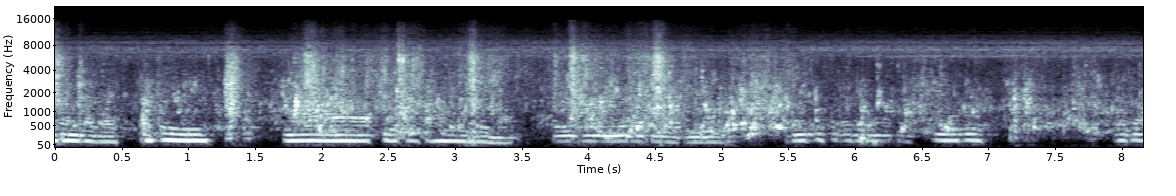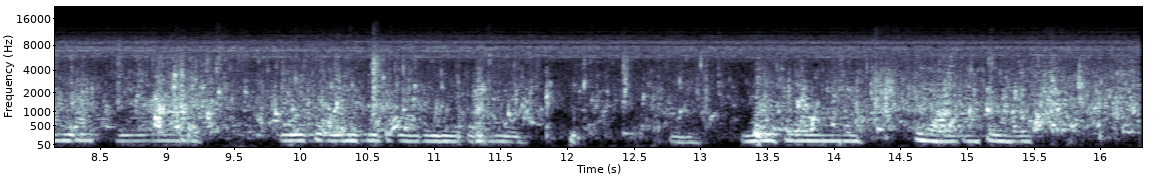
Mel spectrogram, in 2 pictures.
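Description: A waterfall pours steadily, continuous rushing water with splashing bursts, while people talk over it throughout.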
